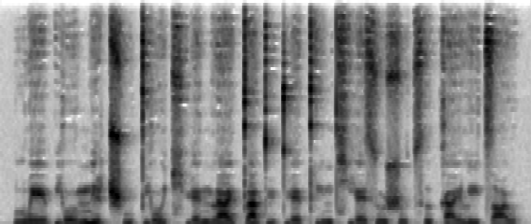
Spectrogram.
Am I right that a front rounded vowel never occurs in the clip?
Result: no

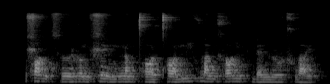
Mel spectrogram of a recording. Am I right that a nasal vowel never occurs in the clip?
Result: yes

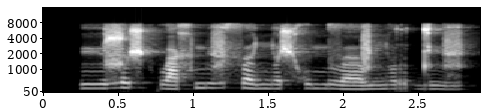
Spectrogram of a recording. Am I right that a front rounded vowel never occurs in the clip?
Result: no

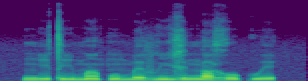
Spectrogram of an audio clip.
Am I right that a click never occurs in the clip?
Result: yes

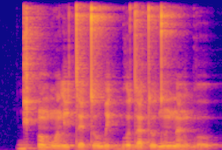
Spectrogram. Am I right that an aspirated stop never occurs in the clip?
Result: yes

